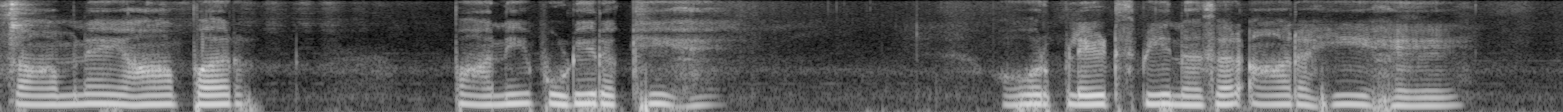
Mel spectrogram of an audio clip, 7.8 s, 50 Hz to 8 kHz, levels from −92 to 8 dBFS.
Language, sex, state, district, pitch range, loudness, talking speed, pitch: Hindi, male, Rajasthan, Jaipur, 165-200 Hz, -15 LUFS, 105 wpm, 190 Hz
